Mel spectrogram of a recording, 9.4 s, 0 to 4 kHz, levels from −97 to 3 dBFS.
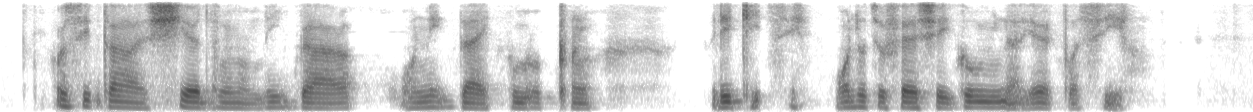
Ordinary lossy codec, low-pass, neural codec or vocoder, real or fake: none; 3.6 kHz; codec, 16 kHz, 0.5 kbps, FunCodec, trained on LibriTTS, 25 frames a second; fake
